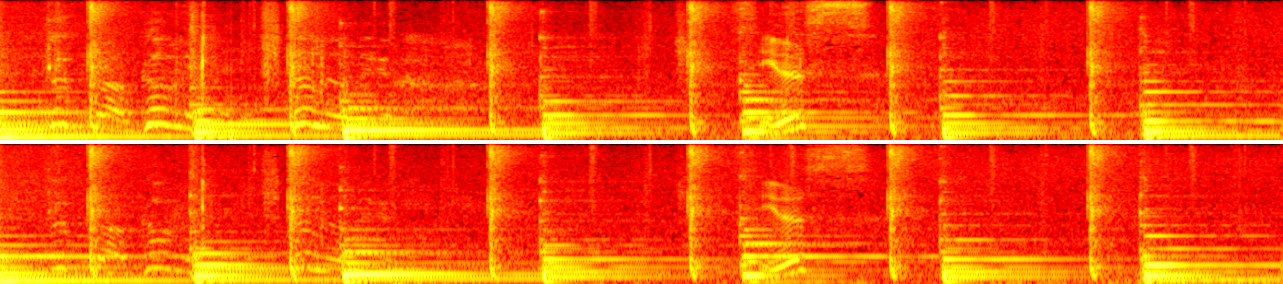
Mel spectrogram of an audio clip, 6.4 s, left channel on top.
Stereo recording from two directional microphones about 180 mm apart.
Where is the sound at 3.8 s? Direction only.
20° right (ahead or behind).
